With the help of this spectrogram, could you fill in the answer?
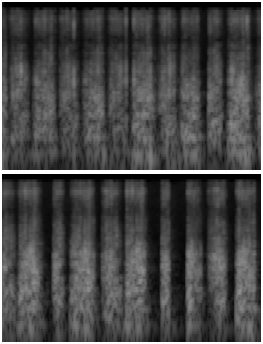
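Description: A carving tool is scratched repeatedly across a large, round, solid cork board. It makes a steady series of short, dry, rasping strokes, about two per second, each fading almost instantly. The scratching sits in the low-to-mid range with very little bright top end.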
